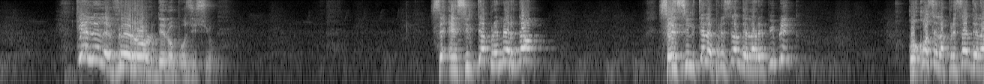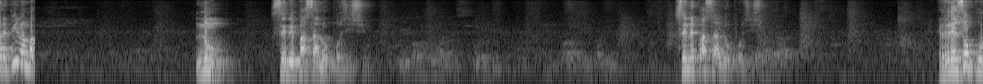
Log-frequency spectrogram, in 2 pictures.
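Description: A man speaks forcefully into a close microphone, in short bursts with pauses.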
